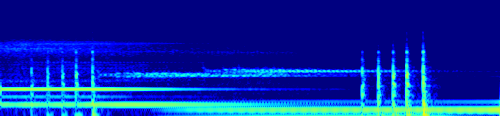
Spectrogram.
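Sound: knocking on a door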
